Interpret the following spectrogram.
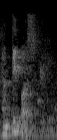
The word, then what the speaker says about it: Antipas: Su nombre, ¿lo dije bien? Sí, porque no tiene acento, ¿verdad? Antipas. Sí, porque entonces si es Antipas llevaría un acento en la A, ¿verdad?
